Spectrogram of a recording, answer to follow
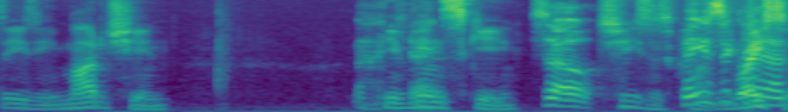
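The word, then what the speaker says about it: Marcin Iwiński: How do you pronounce that? Marcin Iwinski. Easy. What's wrong? Okay, good. Okay. Why Americans can't say his names? It's easy. Marcin Iwinski.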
